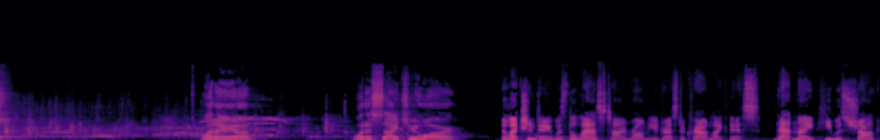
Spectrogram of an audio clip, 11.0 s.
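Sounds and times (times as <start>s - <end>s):
standing audience cheering and applauding: 0.0s - 4.9s
speech: 2.5s - 3.3s, 4.4s - 11.0s.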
